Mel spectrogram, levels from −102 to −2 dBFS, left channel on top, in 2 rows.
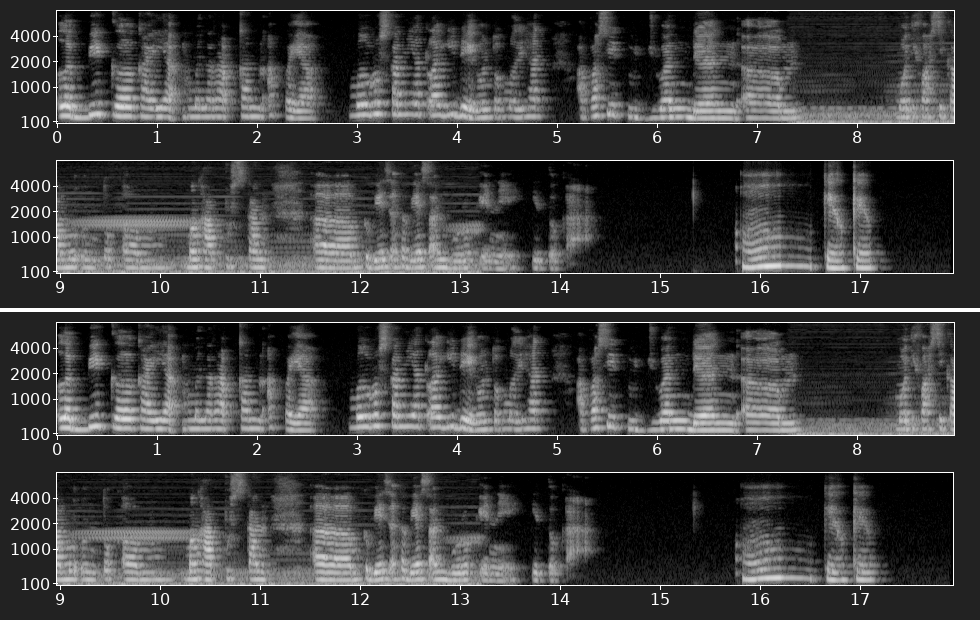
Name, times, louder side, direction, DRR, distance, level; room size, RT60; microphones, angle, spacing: voice 1, 0.0-2.6 2.9-4.9 5.2-7.4 8.4-14.2, right 2 dB, 45° right, 0.4 m, -29 dB
sound 1, 7.3-13.2, left 1 dB, 15° left, 0.7 m, -40 dB
voice 2, 15.8-17.1, left 4 dB, 60° left, 0.4 m, -25 dB
2.1 x 2.0 x 2.9 m
head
